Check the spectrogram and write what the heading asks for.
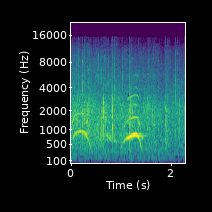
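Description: A crowd applauds steadily, a dense wash of many hands clapping at moderate volume, with a few faint voices calling out over it.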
